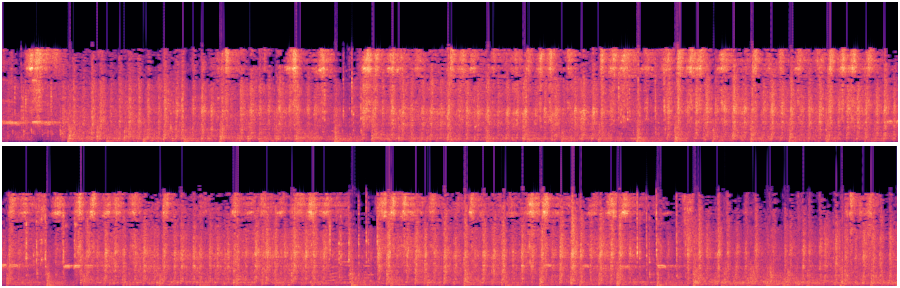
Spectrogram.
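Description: Street percussion band playing a steady, dense drum groove on surdo bass drums struck with mallets, snare drums and a metal jingle shaker. The deep bass drums come in just under a second in.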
